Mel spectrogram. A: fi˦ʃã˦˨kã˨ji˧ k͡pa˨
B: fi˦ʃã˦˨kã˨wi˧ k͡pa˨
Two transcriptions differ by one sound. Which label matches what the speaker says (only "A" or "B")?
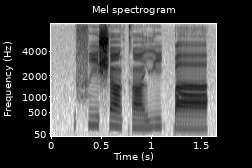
A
